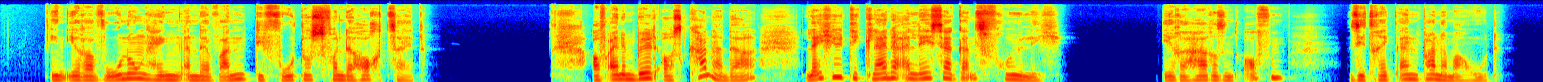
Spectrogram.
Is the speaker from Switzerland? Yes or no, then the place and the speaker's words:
no; Belarus; now in Germany; Als Kind wollte ich meine Heimat nie verlassen und heute lebe ich in einem fremden Land. Ich vermisse meine Eltern und die Heimat, obgleich ich mir ganz im Klaren bin, dass ich in Deutschland einen höheren Lebensstandard und bessere berufliche Perspektiven als in Weißrussland habe.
